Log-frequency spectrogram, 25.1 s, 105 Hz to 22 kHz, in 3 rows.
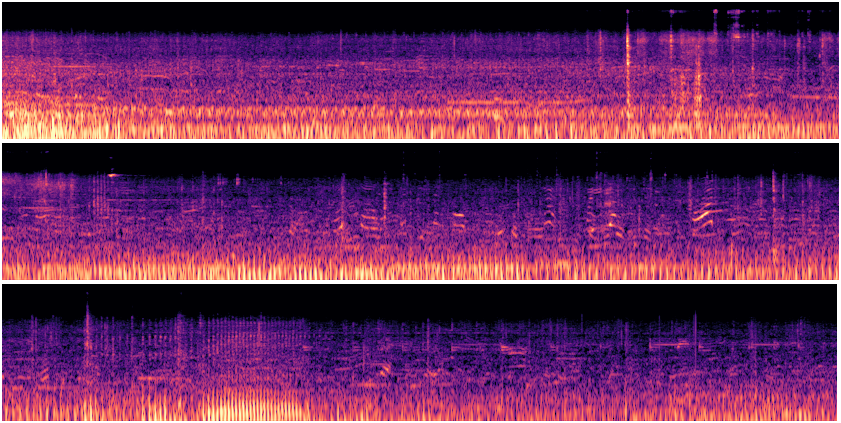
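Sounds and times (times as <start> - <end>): motorbike engine hum: 0.0 - 25.0
people talking faintly: 0.0 - 25.0.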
